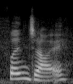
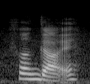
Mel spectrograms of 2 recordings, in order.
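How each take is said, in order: First: The middle consonant is a J sound. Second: The middle consonant is a hard G. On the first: "you will hear the letter J sound instead of the letter G" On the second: "It's the sound of the letter G and not J"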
